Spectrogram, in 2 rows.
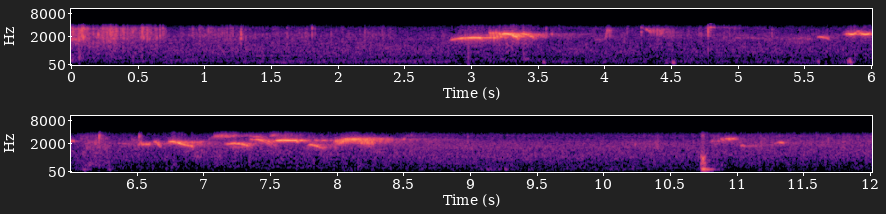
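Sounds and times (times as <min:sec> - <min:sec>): songbird singing whistled notes: 0:02.8 - 0:08.8, 0:10.8 - 0:11.5.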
